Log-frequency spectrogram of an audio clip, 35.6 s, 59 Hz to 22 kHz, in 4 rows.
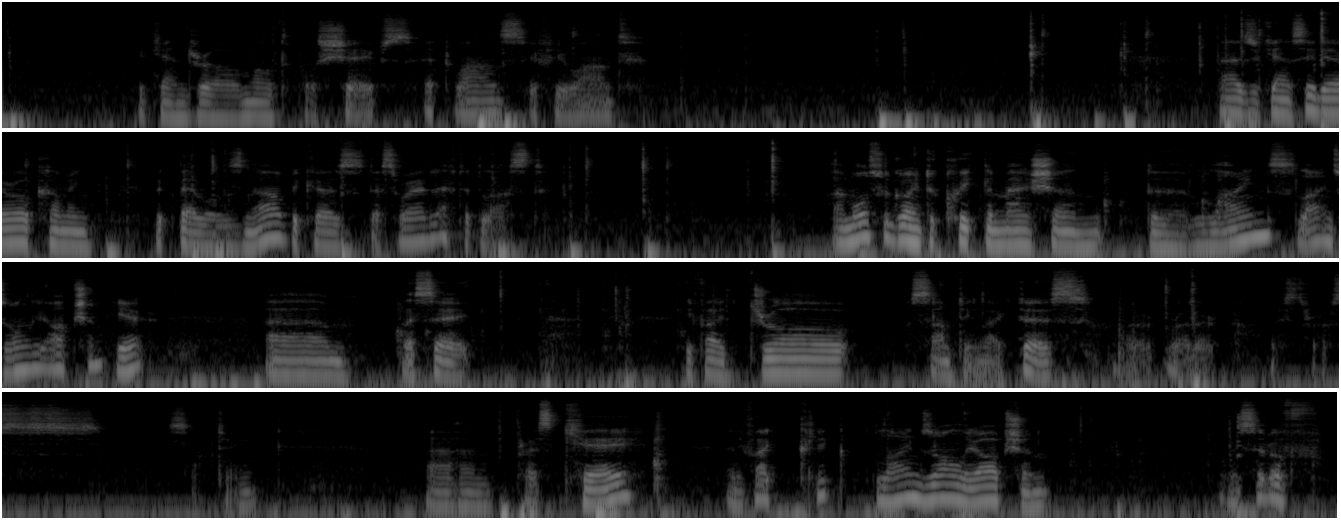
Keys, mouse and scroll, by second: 0.0 k, 1.0 click, 3.2 k, 3.8 click, 4.5 click, 5.0 click, 5.4 click, 5.9 k, 6.9 middle click, 7.6 ctrl+middle click, 8.4 shift+middle click, 9.1 middle click, 9.8 ctrl+middle click, 10.4 shift+middle click, 11.5 middle click, 12.3 ctrl+middle click, 12.8 middle click, 13.3 shift+middle click, 21.0 middle click, 21.5 shift+middle click, 22.0 middle click, 23.1 click, 26.4 click, 26.4 BackSpace, 30.1 k, 32.7 click, 33.4 middle click, 34.0 scroll up 2, 34.3 shift+middle click, 35.1-35.5 scroll up 1, 35.5 middle click.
